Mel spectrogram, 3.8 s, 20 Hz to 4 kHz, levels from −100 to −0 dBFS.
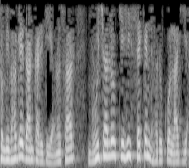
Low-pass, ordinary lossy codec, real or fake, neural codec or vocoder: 3.6 kHz; none; real; none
